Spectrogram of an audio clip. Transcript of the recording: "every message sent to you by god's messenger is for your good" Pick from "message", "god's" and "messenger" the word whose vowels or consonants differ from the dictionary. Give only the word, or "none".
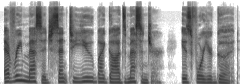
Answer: none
